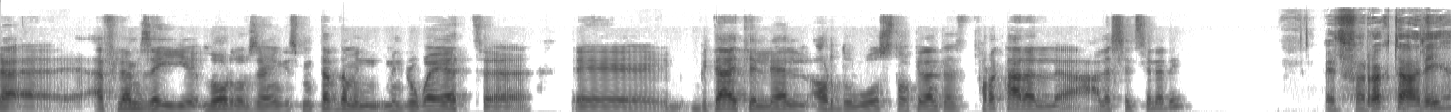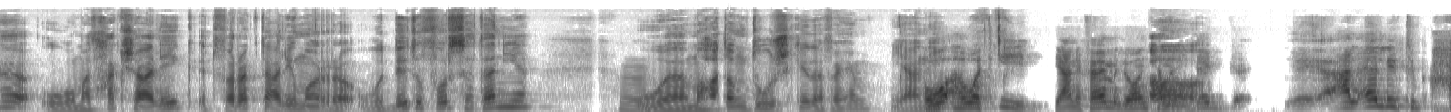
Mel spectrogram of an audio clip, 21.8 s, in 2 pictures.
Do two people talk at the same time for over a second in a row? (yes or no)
no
